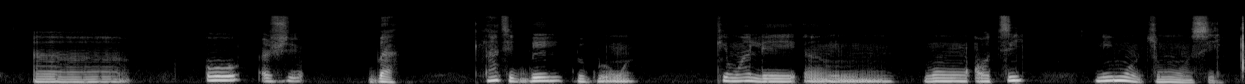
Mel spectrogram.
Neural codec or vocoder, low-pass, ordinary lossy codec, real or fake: vocoder, 22.05 kHz, 80 mel bands, WaveNeXt; 9.9 kHz; none; fake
